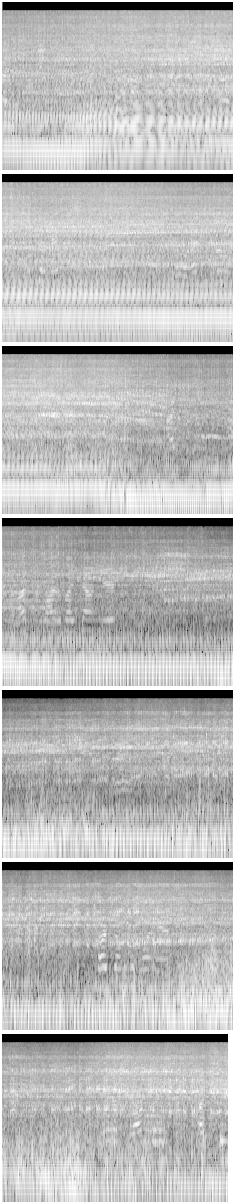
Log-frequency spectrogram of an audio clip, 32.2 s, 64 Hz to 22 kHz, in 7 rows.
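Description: A 110cc quad's engine running: a steady note for the first ten seconds or so, then from about twelve seconds in it drops in pitch and turns rougher and noisier as the quad moves over grass.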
